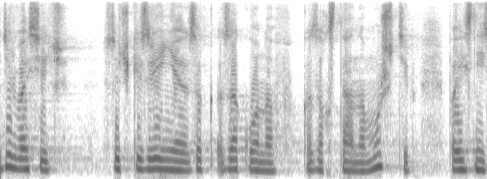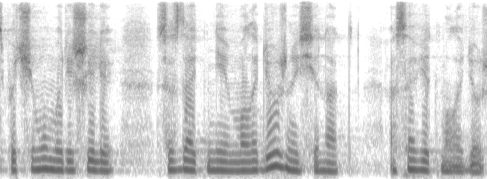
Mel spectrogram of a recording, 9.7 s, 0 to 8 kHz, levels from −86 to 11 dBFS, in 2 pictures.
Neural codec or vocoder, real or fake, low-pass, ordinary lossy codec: none; real; none; none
